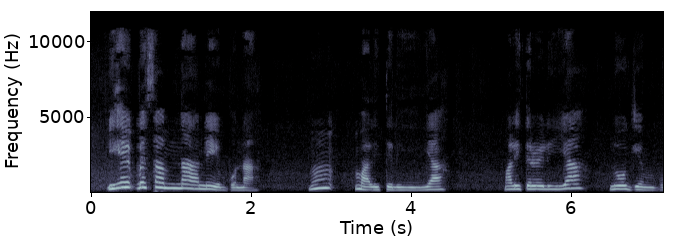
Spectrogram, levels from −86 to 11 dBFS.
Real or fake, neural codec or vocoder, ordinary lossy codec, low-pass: fake; vocoder, 48 kHz, 128 mel bands, Vocos; AAC, 48 kbps; 10.8 kHz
